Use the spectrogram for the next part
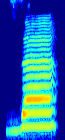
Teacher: Di mana ujung lidahnya ya berada hampir ya, ujung lidahnya hampir bertemu dengan gigi seri bagian bawah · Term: huruf zai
